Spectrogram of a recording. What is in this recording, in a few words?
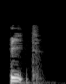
"beat", gb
